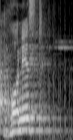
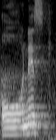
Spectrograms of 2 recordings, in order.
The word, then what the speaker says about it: honest: For example HONEST. आप पढ़ते क्या? होनेस्ट. होनेस्ट नो, होनेस्ट नहीं पढ़ना आपको. होनेस्ट नॉट, आपको पढ़ना ऑनेस्ट. क्या पता है? ओ से पहले क्या आ रहा है? एच आ रहा है तो एच हो जाएगा साइलेंट. समझ लो है ही नहीं तो पढ़ेंगे ऑनेस्ट. क्या पढ़ेंगे? ऑनेस्ट. आर you getting my points? ऑनेस्ट. ऑनेस्ट. आप इसको पढ़ेंगे ऑनेस्ट. क्या पढ़ेंगे? ऑनेस्ट, right.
